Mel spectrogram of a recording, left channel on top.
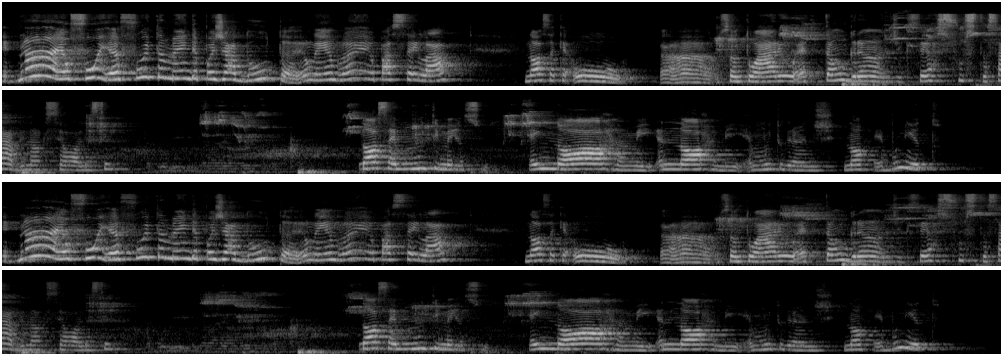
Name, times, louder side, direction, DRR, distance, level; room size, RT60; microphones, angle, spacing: voice 1, 0.0-4.6 5.2-6.3 6.6-11.2 13.6-14.6 15.3-19.4, left 2 dB, 25° left, 1.2 m, -27 dB
Bird vocalization bird call bird song, 6.7-15.9, left 4 dB, 45° left, 5.5 m, -41 dB
voice 2, 11.4-13.1 14.1-14.5 15.9-16.0, equal, ahead, 5.9 m, -54 dB
23.5 x 15.0 x 9.4 m
head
